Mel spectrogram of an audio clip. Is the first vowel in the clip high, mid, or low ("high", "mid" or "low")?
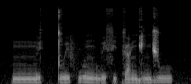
high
